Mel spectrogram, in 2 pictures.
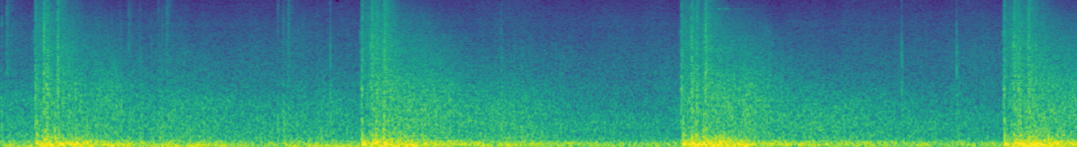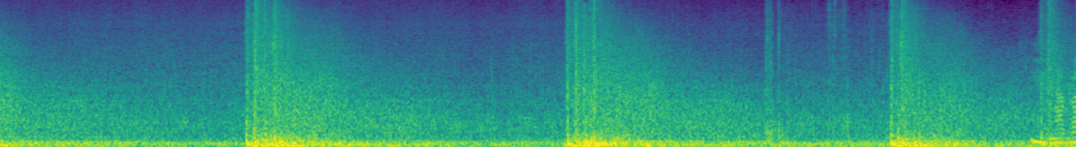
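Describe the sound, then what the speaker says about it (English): Heavy naval gun salvos fired at a Gearing destroyer in a naval combat game, booming reports spaced roughly every three seconds, each with a long rumbling decay, seven blasts in all. "Let's shoot at this gearing instead."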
